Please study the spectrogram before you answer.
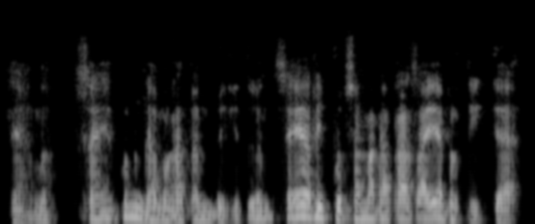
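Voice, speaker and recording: A man delivers a sermon in a casual, scolding way, often turning to address his listeners directly. His voice is gravelly with a husky edge, and he often breaks into livelier tones when acting out what people might say. The pitch sits in an ordinary middle range. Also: expressive, fairly quick. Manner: conversational, scolding preaching with repeated "saudara" asides; acts out quoted speech in livelier voices. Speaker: pastor.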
